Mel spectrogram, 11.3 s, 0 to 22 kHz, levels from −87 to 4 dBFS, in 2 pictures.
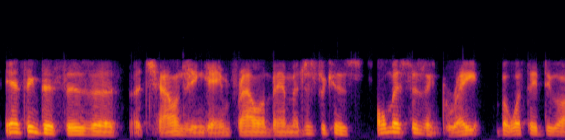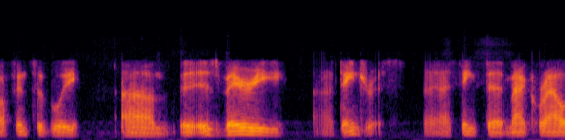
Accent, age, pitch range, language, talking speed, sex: American, 20-39, 80-95 Hz, English, 170 wpm, male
